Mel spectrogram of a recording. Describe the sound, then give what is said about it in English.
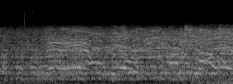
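A large wrestling arena crowd of about 5,500 roars in a steady, dense wash of cheering and babble during a match between Bill Dundee and Dutch Mantell, loud and sustained throughout with no single voice standing out. “What a crowd. There's 5,500 here.”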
